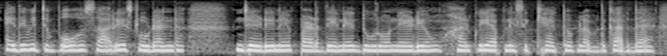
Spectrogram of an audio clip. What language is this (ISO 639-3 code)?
pan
